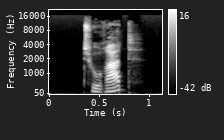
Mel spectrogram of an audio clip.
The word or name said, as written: tourettes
